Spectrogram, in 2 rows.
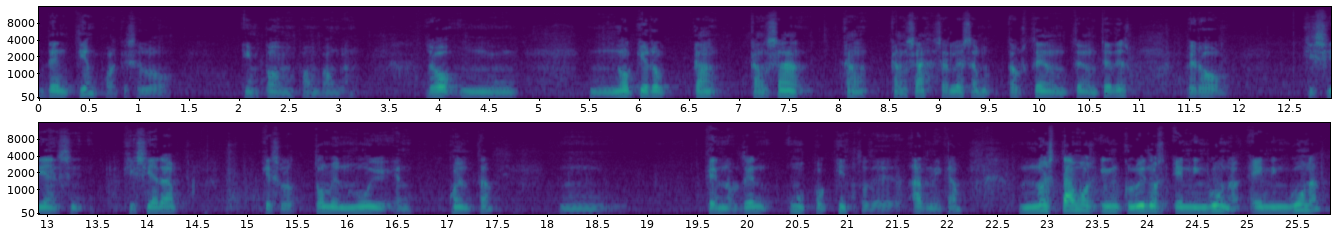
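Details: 69-year-old man with self-reported stuttering, speaking publicly in person before a parliamentary disability commission; he says stuttering makes him take longer to say things than to think them; stuttering.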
